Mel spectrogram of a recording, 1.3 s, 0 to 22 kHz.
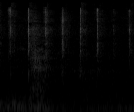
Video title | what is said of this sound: Reseña del PROZOR DAC Convertidor Digital a Analógico 192kHz Adaptador Coaxial Óptico a RCA 3.5mm Ja | something loose inside and I don't think that's going to work well.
